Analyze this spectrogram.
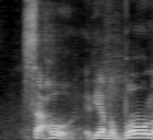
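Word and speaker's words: سَحور: And the second was saying sahur. If you mention it with a fatha, an a, sahur, then it's the actual meal that you're eating.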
